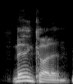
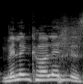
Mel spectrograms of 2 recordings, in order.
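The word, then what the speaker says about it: Millencolin: Und ich würde auch, wie werde ich nochmal ausgesprochen? Melancholin? – Millen Colin. – Millen Colin, klingt wie so ein Doppelname aus Millen und Colin.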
